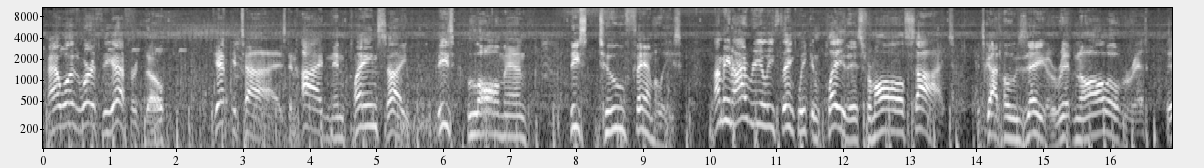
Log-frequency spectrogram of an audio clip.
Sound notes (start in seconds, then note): none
